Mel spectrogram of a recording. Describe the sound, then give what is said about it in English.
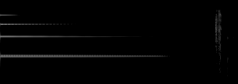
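A bell struck once gives a single bright ding whose ringing tone fades slowly over about a second and a half, followed by a short burst of rustling noise. “I don't know. I'm gonna hit the bell anyway.”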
